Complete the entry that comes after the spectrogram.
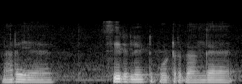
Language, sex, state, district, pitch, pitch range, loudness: Tamil, male, Tamil Nadu, Kanyakumari, 105 Hz, 105-115 Hz, -19 LUFS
